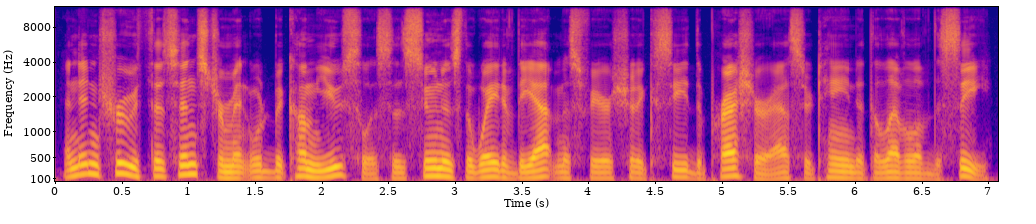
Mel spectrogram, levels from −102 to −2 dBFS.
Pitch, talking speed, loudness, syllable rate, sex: 120 Hz, 230 wpm, -18 LUFS, 6.2 syllables/s, male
